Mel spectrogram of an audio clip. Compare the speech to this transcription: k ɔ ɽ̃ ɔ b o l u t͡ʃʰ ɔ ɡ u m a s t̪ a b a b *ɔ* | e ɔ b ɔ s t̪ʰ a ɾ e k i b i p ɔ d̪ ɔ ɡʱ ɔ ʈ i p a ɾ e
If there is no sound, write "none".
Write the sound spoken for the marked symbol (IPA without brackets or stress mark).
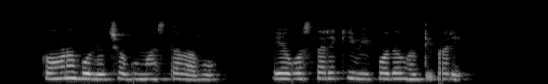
u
